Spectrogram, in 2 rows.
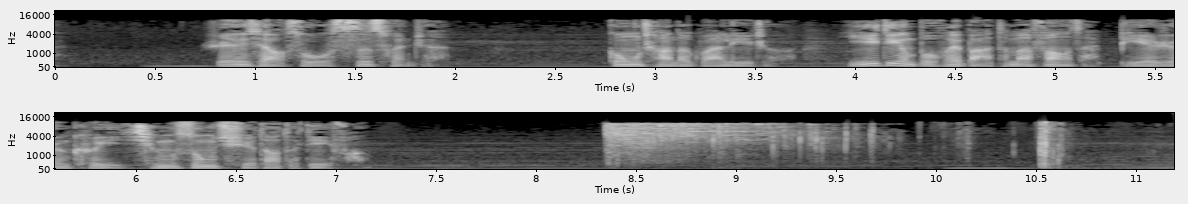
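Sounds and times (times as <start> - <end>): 
speech: 0.8 - 2.1, 2.8 - 7.3
glass smashing: 8.3 - 10.6.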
